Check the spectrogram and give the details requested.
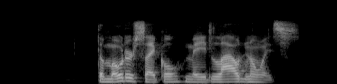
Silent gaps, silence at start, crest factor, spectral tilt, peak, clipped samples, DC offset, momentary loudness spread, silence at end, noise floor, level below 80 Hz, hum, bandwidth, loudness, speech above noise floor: none; 1 s; 20 dB; -3.5 dB/octave; -8 dBFS; under 0.1%; under 0.1%; 8 LU; 0.4 s; -84 dBFS; -70 dBFS; none; 8.2 kHz; -26 LUFS; 58 dB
